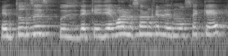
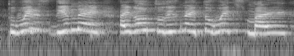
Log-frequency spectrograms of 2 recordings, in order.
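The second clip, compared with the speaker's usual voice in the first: higher, stumbling tourist English; string English words nervously; broken-English flustered; 6 semitones higher, 4 dB louder, slower than usual. Retold or imitated. Imita su inglés torpe nervioso. (inglés torpe y nervioso de turista)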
